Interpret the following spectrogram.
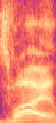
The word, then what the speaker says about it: zwei: goes june says sean it's pronounced zwei like in german get owned feels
